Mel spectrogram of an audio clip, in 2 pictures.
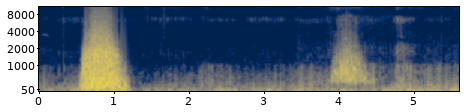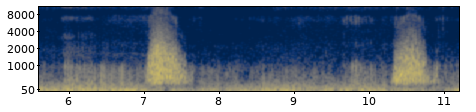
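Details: Four-month-old cat Banh Mi snoring in his sleep, four raspy snore breaths at an even pace of roughly one every three seconds. The first is loudest and the later ones are softer, over a faint low hum.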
